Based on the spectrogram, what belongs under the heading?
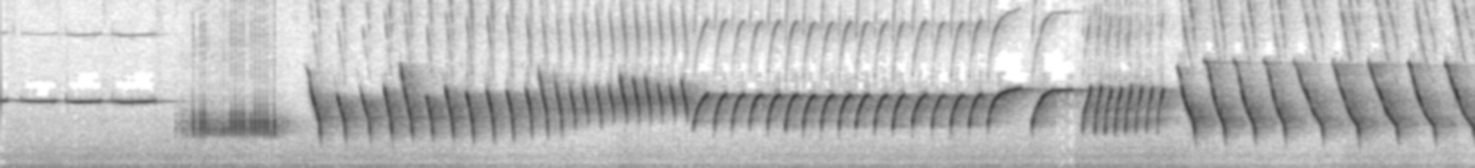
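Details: Canary training song: a loud, fast run of high rolling trills, a brief lower buzzy phrase after one second, then long series of rapid repeated rising notes and tight tours continuing without pause.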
